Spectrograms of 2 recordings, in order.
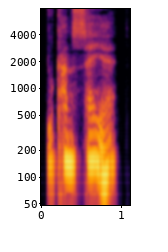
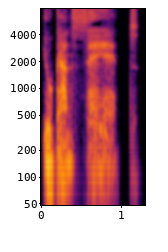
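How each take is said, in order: First: High, gentle encouragement; tender girl's voice, higher; gently. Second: Whispered, slow and tender; hushed slow whisper; soft whisper. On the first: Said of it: "Auri said gently". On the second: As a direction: breathe the words to him. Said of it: "Auri said softly". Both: A narrator's reading.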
